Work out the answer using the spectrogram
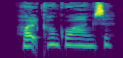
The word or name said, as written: holdkonkurrence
